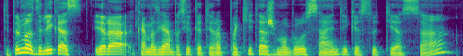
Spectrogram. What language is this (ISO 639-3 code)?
lit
